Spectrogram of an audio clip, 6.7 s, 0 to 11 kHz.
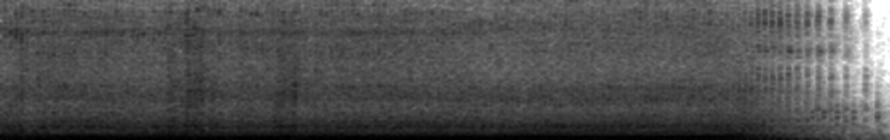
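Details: Toro 163cc Briggs & Stratton front-wheel-drive mower left with fuel over winter, after repair: small single-cylinder holds a steady, even high-speed buzz about five seconds, then winds down cleanly at shutoff; runs healthy.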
